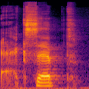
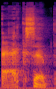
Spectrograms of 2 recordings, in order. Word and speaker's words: Accept: the native speakers call them accept the Germans say accept of course except it is correct the pronunciation is not on the a the German metal freaks they say hey accept is so great but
